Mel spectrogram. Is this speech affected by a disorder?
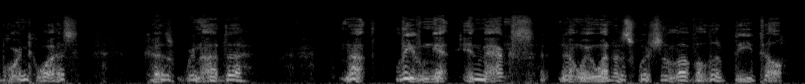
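Yes: cerebellar ataxia from brain tumour.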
